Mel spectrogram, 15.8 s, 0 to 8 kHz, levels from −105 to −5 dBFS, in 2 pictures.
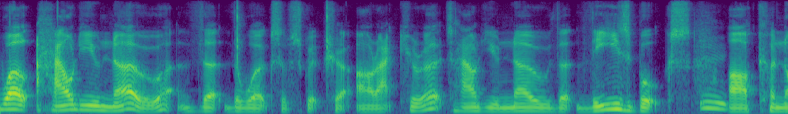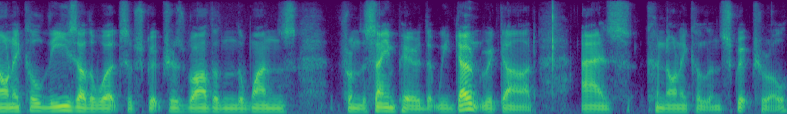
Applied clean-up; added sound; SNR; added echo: none; Finger snapping; 15 dB; none.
